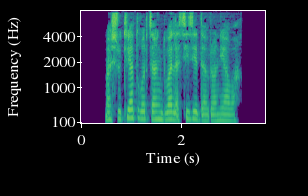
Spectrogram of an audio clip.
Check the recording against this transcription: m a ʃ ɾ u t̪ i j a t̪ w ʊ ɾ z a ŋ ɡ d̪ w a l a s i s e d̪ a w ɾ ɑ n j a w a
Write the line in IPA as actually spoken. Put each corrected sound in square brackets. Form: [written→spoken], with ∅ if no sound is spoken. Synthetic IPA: m a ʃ ɾ u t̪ i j a t̪ [w→ɣ] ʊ ɾ z a ŋ ɡ d̪ w a l a s i [s→z] e d̪ a w ɾ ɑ n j a w a

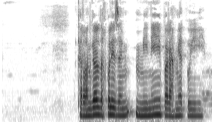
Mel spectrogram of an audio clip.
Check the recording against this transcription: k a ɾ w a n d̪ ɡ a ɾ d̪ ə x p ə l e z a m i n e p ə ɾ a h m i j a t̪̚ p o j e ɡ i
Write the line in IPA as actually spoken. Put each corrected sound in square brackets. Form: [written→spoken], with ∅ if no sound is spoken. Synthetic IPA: k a ɾ w a n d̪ ɡ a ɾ d̪ ə x p ə l e z a m i n e p ə ɾ a h m i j a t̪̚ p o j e ɡ i

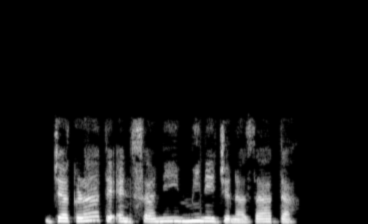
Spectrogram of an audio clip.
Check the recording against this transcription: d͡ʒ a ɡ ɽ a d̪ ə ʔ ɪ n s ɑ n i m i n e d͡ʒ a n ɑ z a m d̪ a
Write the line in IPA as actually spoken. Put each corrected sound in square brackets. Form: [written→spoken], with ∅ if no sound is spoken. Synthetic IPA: d͡ʒ a ɡ ɽ a d̪ ə ʔ ɪ n s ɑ n i m i n e d͡ʒ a n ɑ z a [m→∅] d̪ a

